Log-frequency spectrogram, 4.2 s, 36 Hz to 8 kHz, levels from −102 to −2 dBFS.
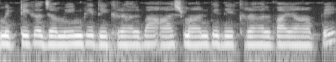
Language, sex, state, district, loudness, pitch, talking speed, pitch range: Bhojpuri, female, Uttar Pradesh, Ghazipur, -14 LUFS, 170 Hz, 200 wpm, 170-180 Hz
